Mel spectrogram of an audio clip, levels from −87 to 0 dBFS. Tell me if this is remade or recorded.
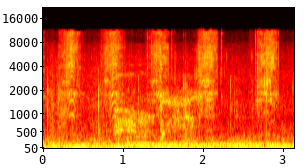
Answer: recorded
